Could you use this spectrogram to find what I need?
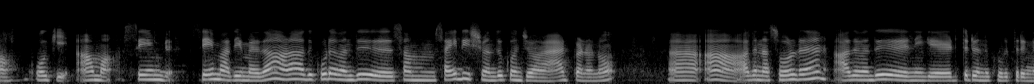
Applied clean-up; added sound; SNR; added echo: neural separator model SepFormer DNS4.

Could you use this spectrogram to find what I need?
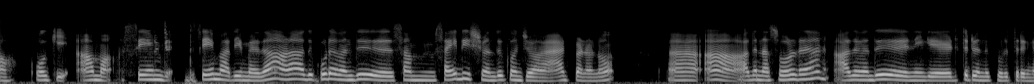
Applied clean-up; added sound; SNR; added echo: neural diffusion model UNIVERSE++.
